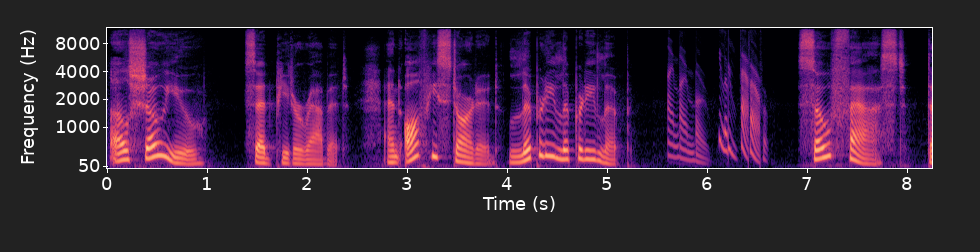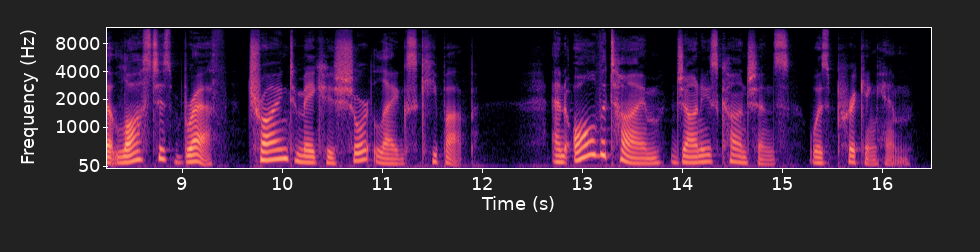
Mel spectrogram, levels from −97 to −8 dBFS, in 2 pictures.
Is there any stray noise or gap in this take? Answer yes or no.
yes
